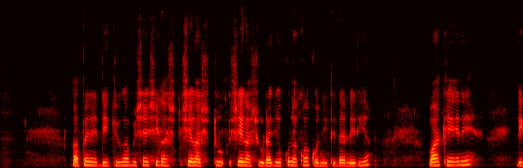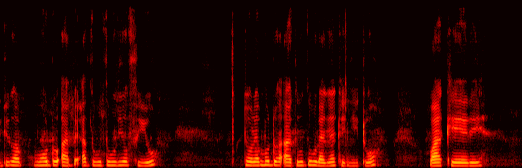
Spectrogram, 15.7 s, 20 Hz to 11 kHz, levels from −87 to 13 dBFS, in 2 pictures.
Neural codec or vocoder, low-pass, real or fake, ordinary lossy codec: vocoder, 22.05 kHz, 80 mel bands, HiFi-GAN; none; fake; none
